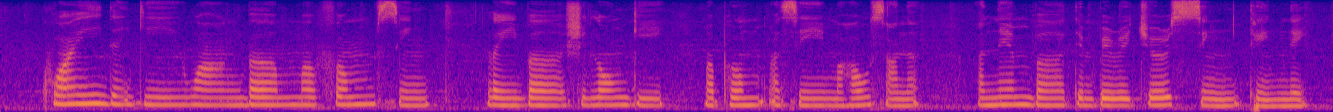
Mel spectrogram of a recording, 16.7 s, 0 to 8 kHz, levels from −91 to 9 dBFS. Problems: background sounds at intervals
